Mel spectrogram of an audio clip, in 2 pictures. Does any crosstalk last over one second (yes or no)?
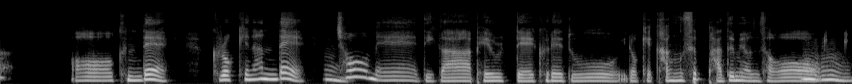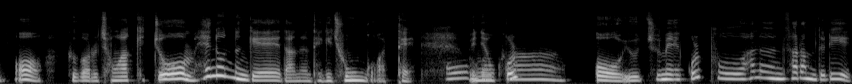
no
